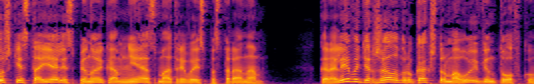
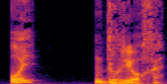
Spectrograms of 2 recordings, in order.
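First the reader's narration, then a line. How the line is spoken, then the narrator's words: Hissing queen. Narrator (Russian): прошипела королева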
